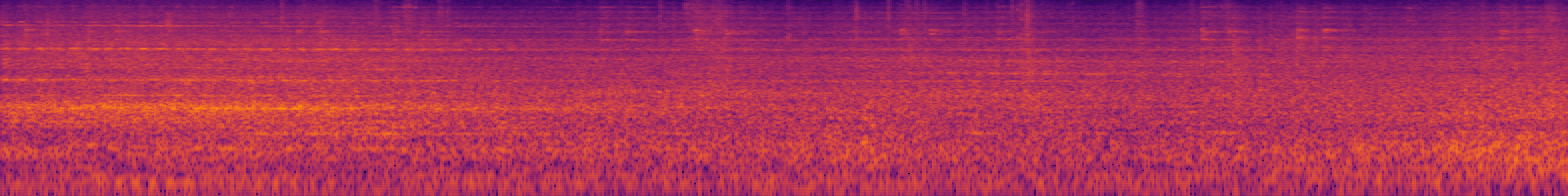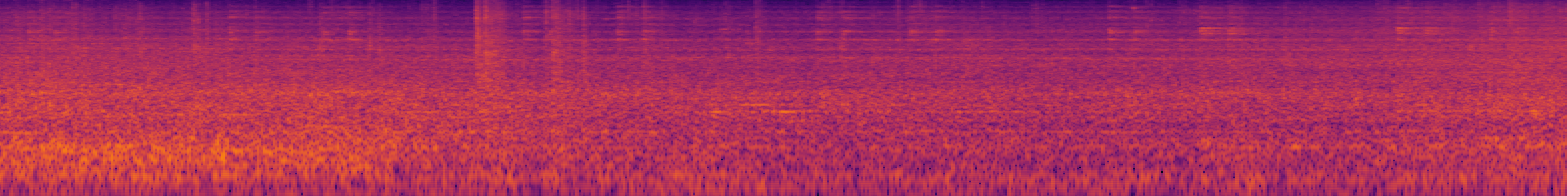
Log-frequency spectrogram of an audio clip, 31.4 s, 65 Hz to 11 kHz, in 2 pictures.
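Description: Freightliner Class 66 diesel locomotive passing, its engine note fading in the first few seconds. A long train of box wagons follows, rolling past with a steady noise of wheels on the rails and occasional clicks.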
